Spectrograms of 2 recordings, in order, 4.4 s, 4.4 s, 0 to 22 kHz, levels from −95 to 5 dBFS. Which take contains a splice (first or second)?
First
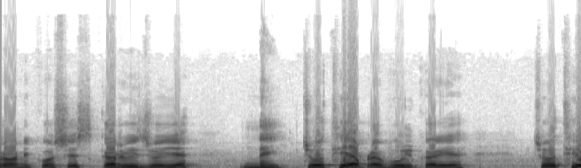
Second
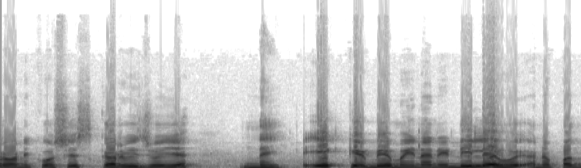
second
